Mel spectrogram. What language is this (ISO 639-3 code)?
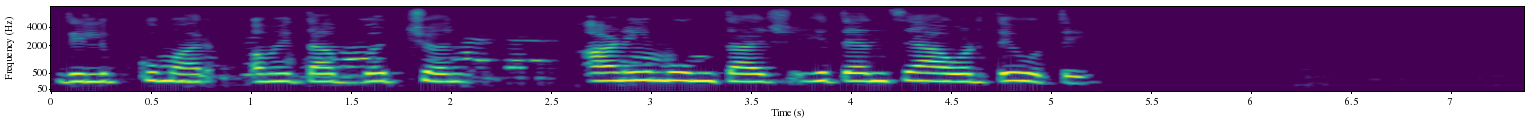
mar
